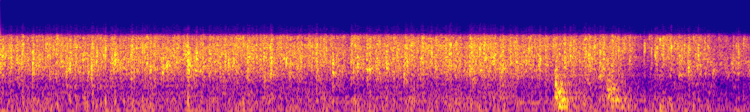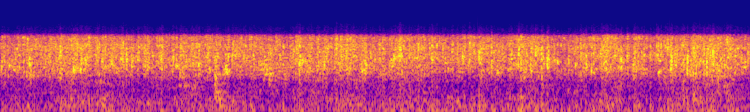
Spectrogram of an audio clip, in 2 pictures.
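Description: Water spraying from a burst pipe: a steady hiss of gushing water.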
